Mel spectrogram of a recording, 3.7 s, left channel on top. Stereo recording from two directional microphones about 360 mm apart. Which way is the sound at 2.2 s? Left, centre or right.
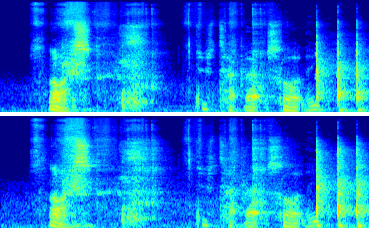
Left.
